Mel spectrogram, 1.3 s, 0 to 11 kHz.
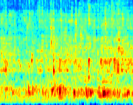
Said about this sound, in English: I have a 1 inch drain, and it's a little gurgly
